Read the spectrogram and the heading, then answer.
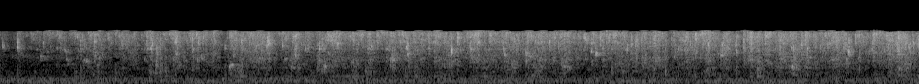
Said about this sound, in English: Empty that water into that pan. Okay, ready? Go. You can tip it upside down.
